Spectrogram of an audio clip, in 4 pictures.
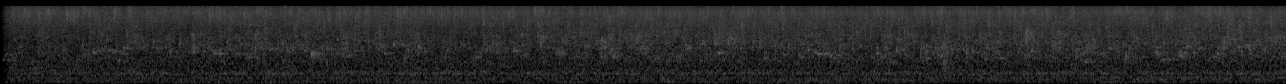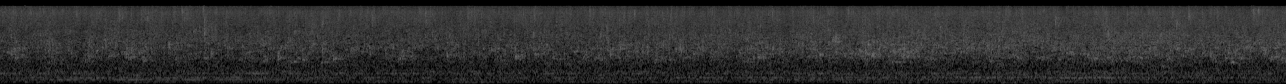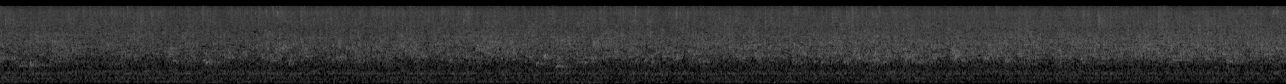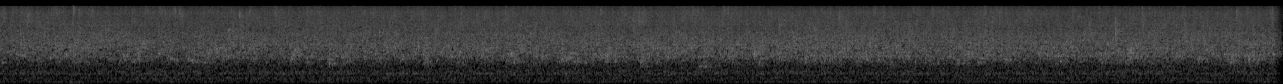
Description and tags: Shower Running Continous
Shower running at medium pressure.
water, bathroom, shower, reverb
